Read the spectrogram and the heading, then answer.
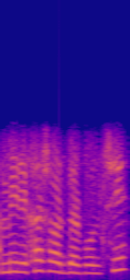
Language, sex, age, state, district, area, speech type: Bengali, female, 18-30, West Bengal, South 24 Parganas, rural, conversation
